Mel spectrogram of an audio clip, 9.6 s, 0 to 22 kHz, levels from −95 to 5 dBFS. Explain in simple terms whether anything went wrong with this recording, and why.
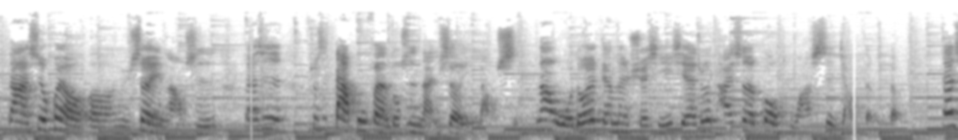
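Two things went wrong. The whole clip has a watery, swirly quality, with the treble sounding cut off and sharp sounds like hisses turning metallic and smeared. This is MP3 compression damage, and it is plainly audible here. The likely cause is an encoder short of data: it throws away high frequencies above a fixed point and drops quieter details that flicker on and off. That flicker is what sets it apart from a simple dull or muffled recording.

There are also two brief holes of silence, at 2.50 to 2.52 s and at 8.52 to 8.56 s, roughly 27 and 34 milliseconds long, six seconds apart. This is a gap at a join of encoded pieces. The audio was encoded in separate chunks and stuck together without trimming the silent padding each encoder run adds at its start and end. Unlike a random dropout, nothing is lost. The sound picks up exactly where it stopped, and the gaps fall at a regular spacing.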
